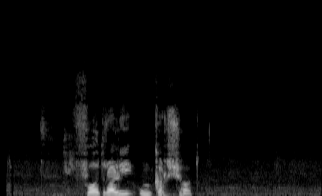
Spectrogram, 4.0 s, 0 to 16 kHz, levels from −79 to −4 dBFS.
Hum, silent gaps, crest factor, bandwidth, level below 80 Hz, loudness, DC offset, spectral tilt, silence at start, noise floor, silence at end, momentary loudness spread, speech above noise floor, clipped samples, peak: none; none; 22 dB; 10 kHz; -74 dBFS; -28 LUFS; under 0.1%; -5.5 dB/octave; 0.8 s; -59 dBFS; 1.65 s; 19 LU; 32 dB; under 0.1%; -10 dBFS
